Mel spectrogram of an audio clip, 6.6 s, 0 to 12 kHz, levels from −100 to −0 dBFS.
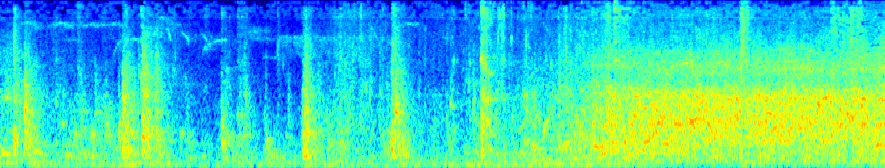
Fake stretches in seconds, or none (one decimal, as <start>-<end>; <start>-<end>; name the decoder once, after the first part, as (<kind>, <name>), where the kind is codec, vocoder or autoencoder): none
